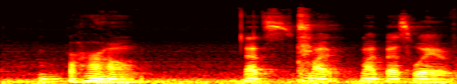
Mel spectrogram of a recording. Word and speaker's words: Barron: and my last name is Barron. So All wrong. you gotta Okay. roll the R. So I've never been able to roll anything. So in the way I go like, Barron.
